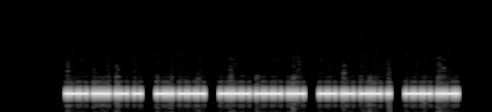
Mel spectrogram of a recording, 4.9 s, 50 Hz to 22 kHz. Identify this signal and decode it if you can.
Morse code, heard as a keyed tone, about 52 wpm, 700 Hz. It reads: WHAT DO YOU MAKE OF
